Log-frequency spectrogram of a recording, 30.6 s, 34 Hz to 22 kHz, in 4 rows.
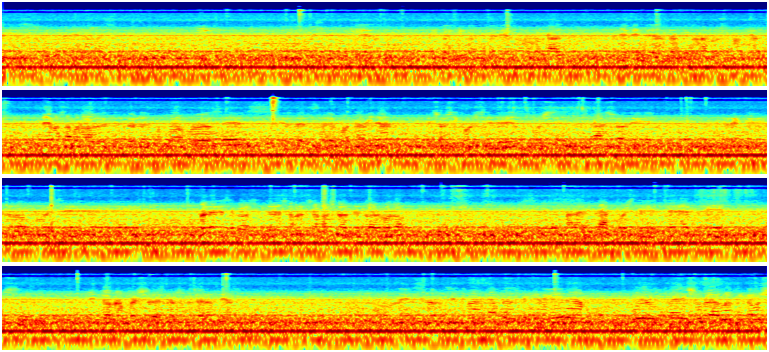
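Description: Steady in-flight drone of an Airbus A320 cabin, a constant low hum from the engines and airflow, with faint murmuring voices of passengers underneath.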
